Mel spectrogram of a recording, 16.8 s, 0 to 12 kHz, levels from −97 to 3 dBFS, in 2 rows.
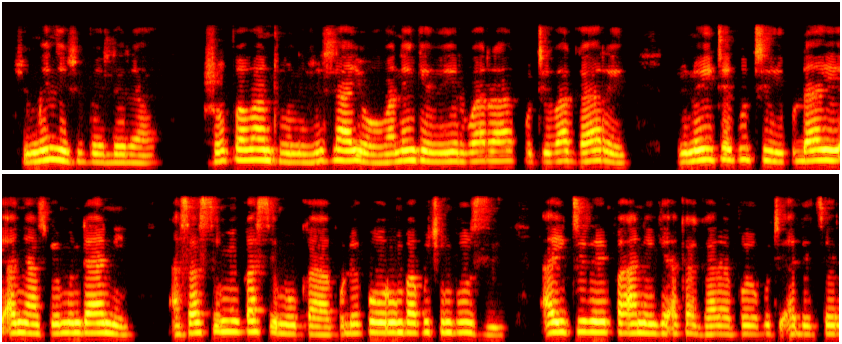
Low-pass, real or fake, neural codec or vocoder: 7.2 kHz; real; none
